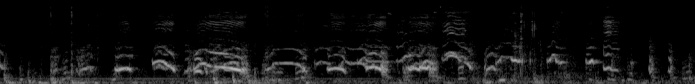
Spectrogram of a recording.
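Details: Nine Jindo puppies toddling and playing under their mother Sarang's care: a run of high, arched whines and squeals, each bending up then down, overlapping in quick succession with soft rustling behind.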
